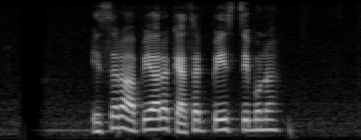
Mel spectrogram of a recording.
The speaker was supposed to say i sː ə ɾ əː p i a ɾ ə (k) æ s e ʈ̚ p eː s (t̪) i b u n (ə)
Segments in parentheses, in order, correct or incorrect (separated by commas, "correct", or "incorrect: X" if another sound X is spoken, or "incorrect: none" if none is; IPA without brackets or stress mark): correct, correct, correct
